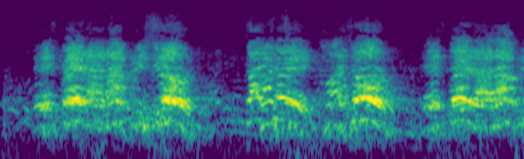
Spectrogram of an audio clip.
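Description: A large crowd of protesters at a demonstration shouts in loud, rhythmic bursts, roughly three chanted phrases rising and falling, with many voices blending together and no clear individual words.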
